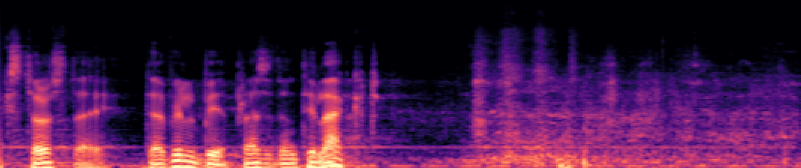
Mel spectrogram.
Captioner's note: laughter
